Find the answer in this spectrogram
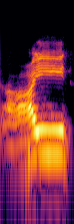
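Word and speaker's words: عين: যখন আপনি উচ্চারণ করবেন তখন আপনার গলার মধ্যখানে একটা ঢেউ ঢেউর মতন হবে আইন আইন আইন আইন আইন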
